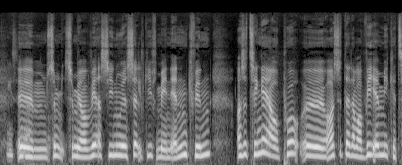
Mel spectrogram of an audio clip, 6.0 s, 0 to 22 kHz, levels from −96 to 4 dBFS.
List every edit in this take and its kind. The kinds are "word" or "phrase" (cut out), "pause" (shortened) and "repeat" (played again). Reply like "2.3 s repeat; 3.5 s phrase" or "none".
2.3 s word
